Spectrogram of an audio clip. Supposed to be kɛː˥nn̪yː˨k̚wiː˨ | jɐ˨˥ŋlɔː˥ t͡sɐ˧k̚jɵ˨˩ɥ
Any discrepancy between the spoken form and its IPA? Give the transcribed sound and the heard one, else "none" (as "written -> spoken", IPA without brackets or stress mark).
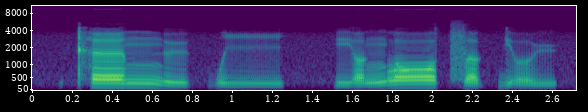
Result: k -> kʰ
